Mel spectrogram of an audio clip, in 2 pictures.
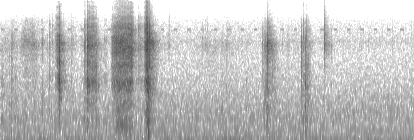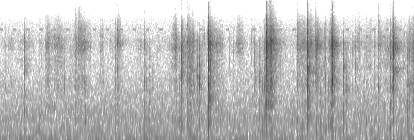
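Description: A paper mailing envelope being handled and torn open by hand: a series of short paper rustles and rips, the loudest cluster about a second in.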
